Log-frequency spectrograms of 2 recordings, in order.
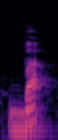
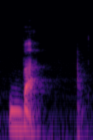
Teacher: ब भी दोनों होंठों के मिलाने से अदा होता है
